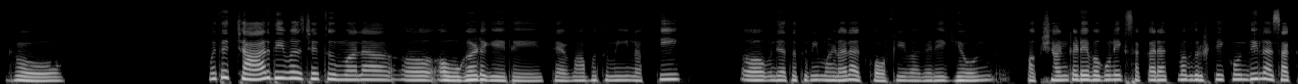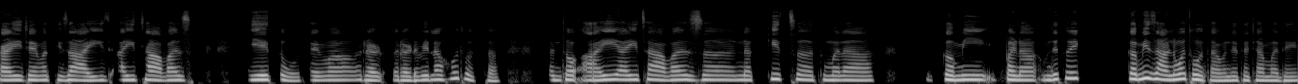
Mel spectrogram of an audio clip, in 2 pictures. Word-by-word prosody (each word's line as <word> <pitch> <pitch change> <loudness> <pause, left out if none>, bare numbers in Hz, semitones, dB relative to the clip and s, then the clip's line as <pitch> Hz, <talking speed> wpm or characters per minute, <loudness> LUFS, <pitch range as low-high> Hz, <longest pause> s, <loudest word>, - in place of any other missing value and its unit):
हो. 175 -2 +1 1.5
मग 265 - 0
ते 325 - +4
4 250 +1 +5
दिवस 290 -3 +3
जे 260 - +2
तुम्हाला 220 -2 0
अ, 205 0 -6 0.3
अवघड 195 +3 +4
गेले. 175 -2 -1 0.3
तेव्हा 180 0 -4
मग 195 +2 -5
तुम्ही 195 0 -3
नक्की 220 +6 -4 0.7
अ, 215 - -9
म्हणजे 195 -1 0
आता 195 +1 -3
तुम्ही 200 +1 -3
म्हणालात 195 +1 0
कॉफी 180 +2 -3
वगैरे 175 +1 -3
घेऊन 185 +2 0 0.4
पक्षांकडे 205 +3 0
बघून 210 +1 0
एक 220 - -2
सकारात्मक 200 +2 -2
दृष्टिकोन 220 +2 -2
दिला. 255 +1 +2
सकाळी 200 0 +1
जेव्हा 205 -1 +2
तिचा 205 +1 +1
आई 185 +1 0 0.2
आईचा 205 +1 +1
आवाज 195 0 0 0.6
येतो 210 -4 +2
तेव्हा 195 +1 -1 0.3
रड 190 -2 +1 0.2
रडवेला 195 +4 +1
होत 280 +1 +1
होता 180 -6 -3 0.5
पण 200 -1 -1
तो 215 - +5 0.2
आई-आईचा 215 +2 +2
आवाज 205 0 +1 0.5
नक्कीच 240 +4 -2 0.3
तुम्हाला 200 -1 0 0.9
कमी 215 0 +5 0.3
पणा 200 -2 +3
म्हणजे 205 +3 +2
तो 285 - +1
एक 280 0 +1 0.5
कमी 260 +3 +6
जाणवत 235 0 +4
होता 195 -5 +3
म्हणजे 180 +1 +1
त्याच्यामध्ये. 180 -1 -1
200 Hz, 130 wpm, -23 LUFS, 190-220 Hz, 1.5 s, कमी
